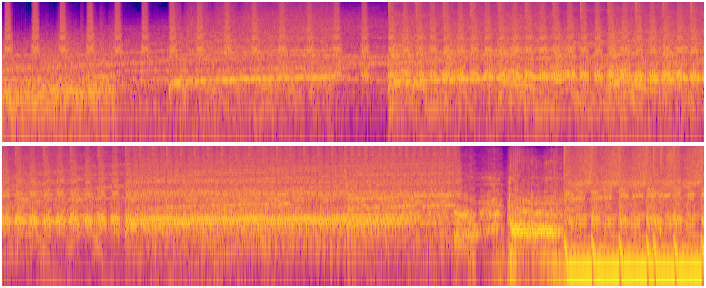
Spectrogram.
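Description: Hardcore electronic dance track in a build-up. A drum roll speeds up steadily from a few hits a second to a rapid stream under a slowly rising synth tone. It breaks off briefly near the end before heavy kick drums come in.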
